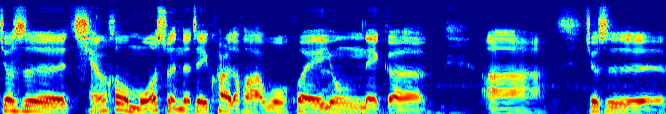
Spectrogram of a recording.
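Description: The man's pace is very slow. His pitch sits in the medium range and varies in an ordinary way. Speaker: sneaker restorer. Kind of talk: casual chat. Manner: hesitant.

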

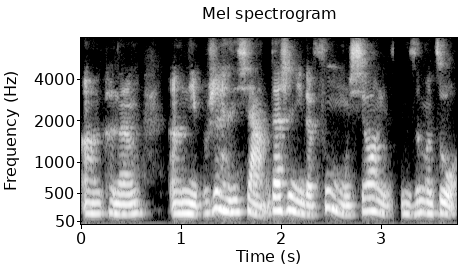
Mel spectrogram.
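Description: Lively intonation marks this woman's speech in a Southern Min accent. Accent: noticeable Southern Min accent in Mandarin. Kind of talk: casual conversation, podcast discussion.

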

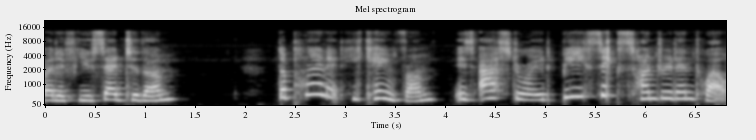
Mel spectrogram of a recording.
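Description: A woman talks at a very slow pace in a high pitch. Her pitch swings very widely. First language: Chinese. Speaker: children's story reader. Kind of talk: bilingual reading aloud.

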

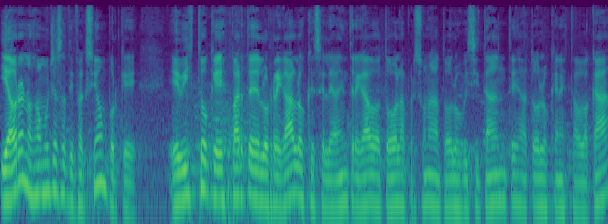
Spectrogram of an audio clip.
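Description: A man talks at a very fast pace with a medium pitch and ordinary variation. Noticeable background noise runs underneath. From Cuba. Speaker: former radio journalist and Spanish teacher. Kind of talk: interview testimony. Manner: hesitant, many fillers.

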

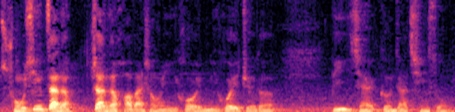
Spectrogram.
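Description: With audible room echo, a man talks at a fairly quick pace, his voice showing vocal fry and very wide pitch swings. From China, Nanjing. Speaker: skateboarder. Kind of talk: casual chat.

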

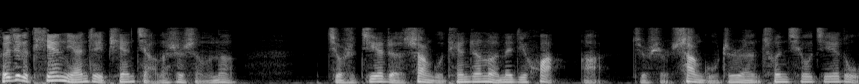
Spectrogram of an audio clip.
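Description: Somewhat breathy and fairly low-pitched, a man speaks fairly slowly with lively intonation. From China. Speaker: traditional Chinese medicine teacher. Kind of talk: lecture.

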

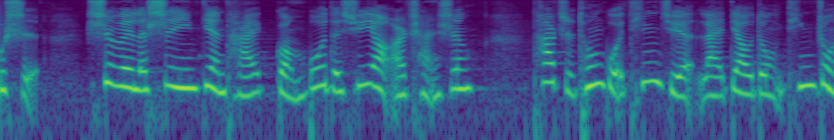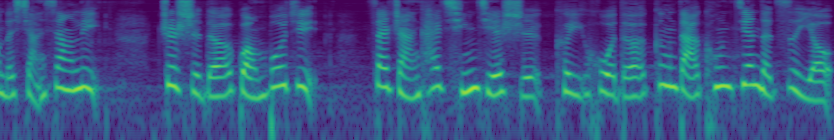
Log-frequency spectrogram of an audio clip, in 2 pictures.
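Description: At a moderate pace with ordinary pitch variation, the voice comes through a very clean recording with a silent background. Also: woman. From northern China. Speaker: student radio host. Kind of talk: reading out a station announcement.

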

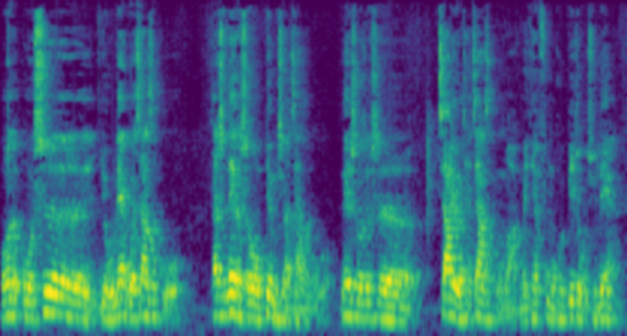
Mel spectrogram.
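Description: Over noticeable background noise and audible room echo, a man talks fairly quickly at a medium pitch with fairly even intonation. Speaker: international student, rap contestant. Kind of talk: casual chat.

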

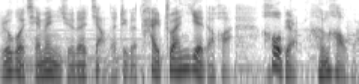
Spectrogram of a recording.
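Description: A man is speaking. His voice has vocal fry. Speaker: podcast host. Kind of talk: explanatory casual chat.

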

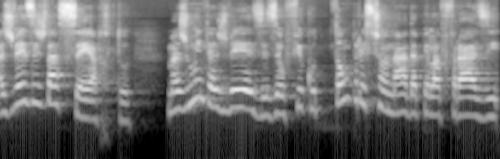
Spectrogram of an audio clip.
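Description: At a fairly slow pace, a woman with a plain, everyday voice speaks with lively intonation. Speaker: poetry reader. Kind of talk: poetry reading, reading aloud a literary text. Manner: contemplative, measured, intimate.

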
